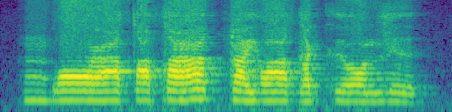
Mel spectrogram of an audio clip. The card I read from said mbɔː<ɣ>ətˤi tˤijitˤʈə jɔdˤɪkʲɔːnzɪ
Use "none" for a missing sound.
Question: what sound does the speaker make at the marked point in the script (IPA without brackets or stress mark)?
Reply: ʕ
